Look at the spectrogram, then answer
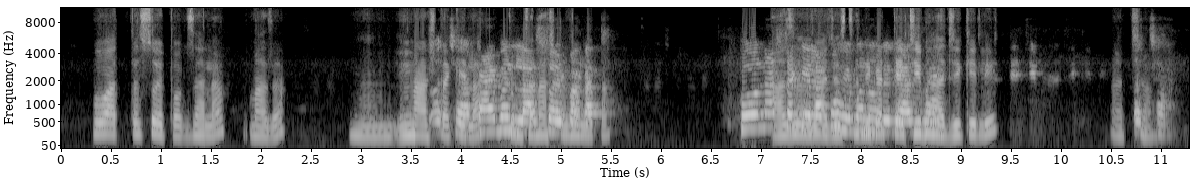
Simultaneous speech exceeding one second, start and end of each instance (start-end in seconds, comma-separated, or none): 3.8-5.5, 7.2-8.8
